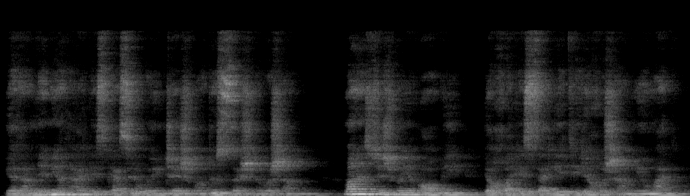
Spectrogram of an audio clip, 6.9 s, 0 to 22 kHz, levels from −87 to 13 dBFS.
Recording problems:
off-mic speech; far
room echo; noticeable; dies away in 0.7 s

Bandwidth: 18.5 kHz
